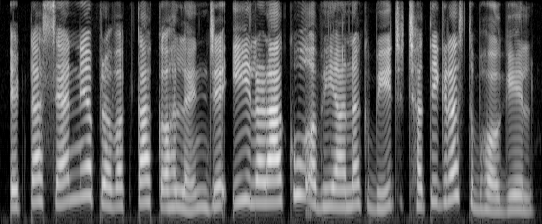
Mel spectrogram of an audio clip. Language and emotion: Maithili, neutral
